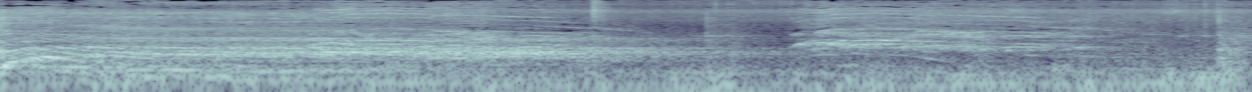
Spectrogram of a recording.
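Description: A loud scream-like cry with sweeping, wavering pitch starts suddenly, and a second cry begins about four seconds in. It comes as a dark ride's giant were-rabbit figure appears.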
